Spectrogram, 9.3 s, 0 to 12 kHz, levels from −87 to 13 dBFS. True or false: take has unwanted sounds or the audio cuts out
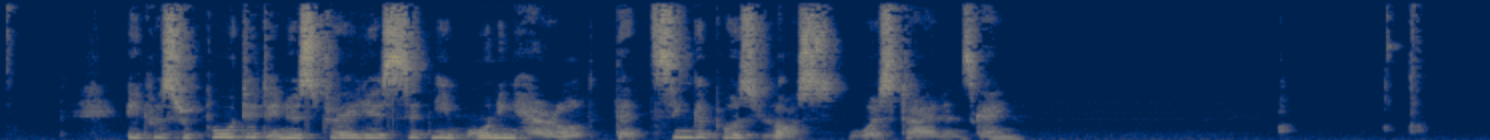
false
